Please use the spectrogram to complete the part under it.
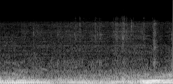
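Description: A car engine revving under throttle at a Goodwood media drive day, loud and close, with a steady engine drone that swells slightly at the end; a voice can be heard faintly under it.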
